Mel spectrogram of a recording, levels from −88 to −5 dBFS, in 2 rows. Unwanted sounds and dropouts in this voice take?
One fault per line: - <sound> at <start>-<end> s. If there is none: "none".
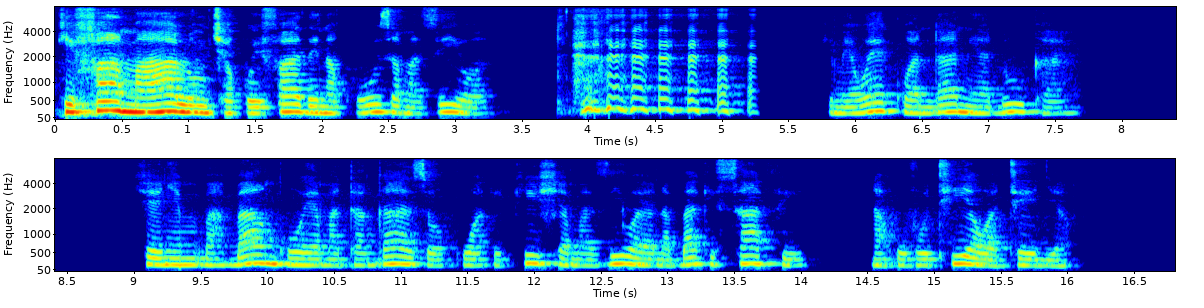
- laugh at 3.8-5.3 s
